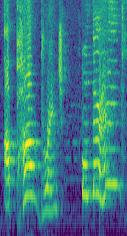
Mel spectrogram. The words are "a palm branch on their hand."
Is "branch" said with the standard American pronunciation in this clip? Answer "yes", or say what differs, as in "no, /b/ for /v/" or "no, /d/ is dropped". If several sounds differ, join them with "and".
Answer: yes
